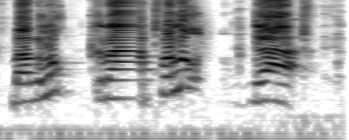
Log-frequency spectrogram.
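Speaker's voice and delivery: usual speaking voice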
